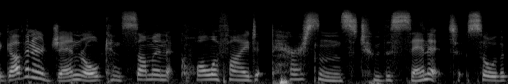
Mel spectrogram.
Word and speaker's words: Persons: With my accent, I should spell it P-E-R-S-O-N. Yes, the Persons, not the Parsons.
